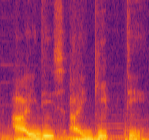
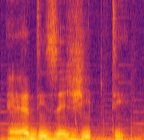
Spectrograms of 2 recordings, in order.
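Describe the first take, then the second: First: The ae is pronounced as the diphthong ai. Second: The ae is pronounced as a plain e vowel. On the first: This is the classical Latin pronunciation. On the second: This is the simplified church-style pronunciation common in Brazil. "muitas pessoas pronunciam"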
